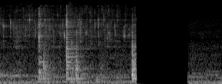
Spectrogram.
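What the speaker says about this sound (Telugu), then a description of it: "అందులో కొంచెం ఆయిల్ వేసుకొని ఒక 1/2 స్పూన్ తాలింపు గింజలు, ఒక 4 ఎండుమిరపకాయలు వేసుకొని బాగా కలుపుకోవాలి." Tempering seeds and dried red chillies spit and crackle in hot oil, with a few sharp popping bursts over a close sizzle, then a short silence before the frying returns.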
